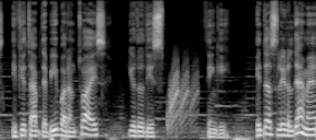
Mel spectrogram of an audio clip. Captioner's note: sound effect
